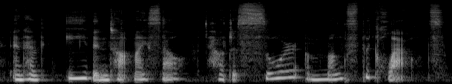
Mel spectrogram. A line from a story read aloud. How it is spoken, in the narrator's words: Wukong laughed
